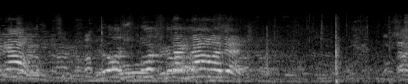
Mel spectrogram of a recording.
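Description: Men shouting and calling out on a football pitch for the first couple of seconds, then quieter, with one sharp knock a little over three seconds in.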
